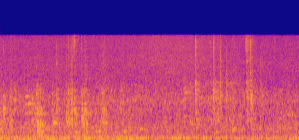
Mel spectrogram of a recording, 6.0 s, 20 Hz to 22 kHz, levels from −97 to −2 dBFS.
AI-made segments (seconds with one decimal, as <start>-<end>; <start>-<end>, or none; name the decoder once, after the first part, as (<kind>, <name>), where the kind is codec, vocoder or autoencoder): none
